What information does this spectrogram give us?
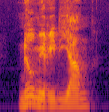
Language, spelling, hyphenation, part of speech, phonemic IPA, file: Dutch, nulmeridiaan, nul‧me‧ri‧di‧aan, noun, /ˈnʏl.meː.ri.diˌaːn/, Nl-nulmeridiaan.ogg
- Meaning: prime meridian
